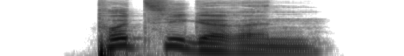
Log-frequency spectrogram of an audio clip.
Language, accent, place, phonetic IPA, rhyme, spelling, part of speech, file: German, Germany, Berlin, [ˈpʊt͡sɪɡəʁən], -ʊt͡sɪɡəʁən, putzigeren, adjective, De-putzigeren.ogg
- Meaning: inflection of putzig: 1. strong genitive masculine/neuter singular comparative degree 2. weak/mixed genitive/dative all-gender singular comparative degree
